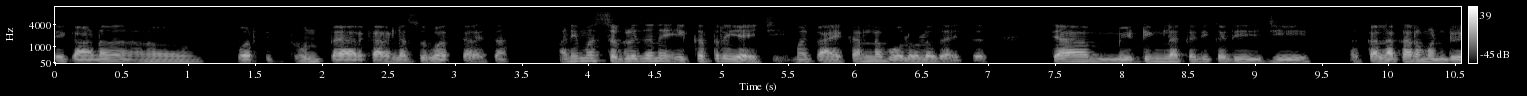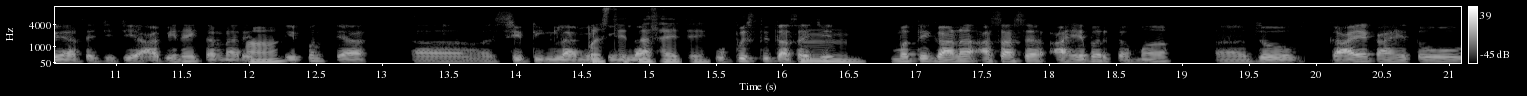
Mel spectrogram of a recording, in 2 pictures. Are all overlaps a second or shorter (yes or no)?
yes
